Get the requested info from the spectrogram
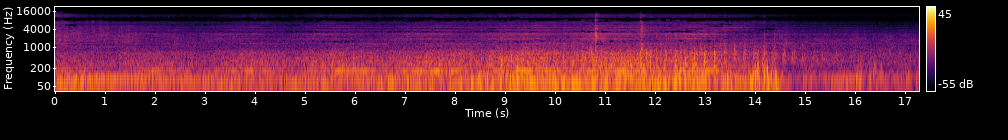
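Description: Amtrak passenger train with GE P42 diesel locomotives rolling past close by. The locomotives' engines drone steadily while the double-deck Superliner cars clatter over the rail joints with a few sharp clicks. The noise drops away suddenly about fourteen seconds in as the last car goes by.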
